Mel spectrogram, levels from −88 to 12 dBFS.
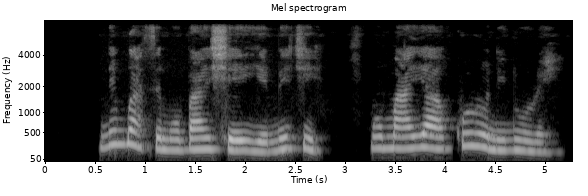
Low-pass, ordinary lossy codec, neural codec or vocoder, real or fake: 7.2 kHz; none; none; real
